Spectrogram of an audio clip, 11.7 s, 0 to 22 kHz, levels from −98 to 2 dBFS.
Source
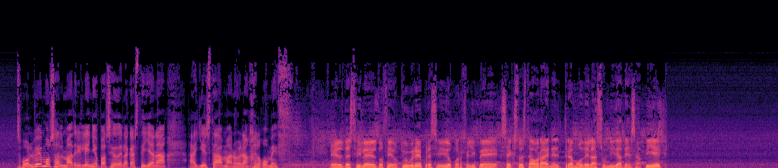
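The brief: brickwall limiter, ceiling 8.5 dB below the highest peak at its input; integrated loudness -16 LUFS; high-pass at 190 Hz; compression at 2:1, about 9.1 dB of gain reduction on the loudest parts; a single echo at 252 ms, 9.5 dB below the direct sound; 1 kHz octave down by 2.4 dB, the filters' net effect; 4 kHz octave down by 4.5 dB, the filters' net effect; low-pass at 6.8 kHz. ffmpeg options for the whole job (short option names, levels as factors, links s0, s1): -af "highpass=190,lowpass=6800,equalizer=f=1000:t=o:g=-3,equalizer=f=4000:t=o:g=-5,acompressor=threshold=0.01:ratio=2,alimiter=level_in=2:limit=0.0631:level=0:latency=1,volume=0.501,aecho=1:1:252:0.335,volume=17.8"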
